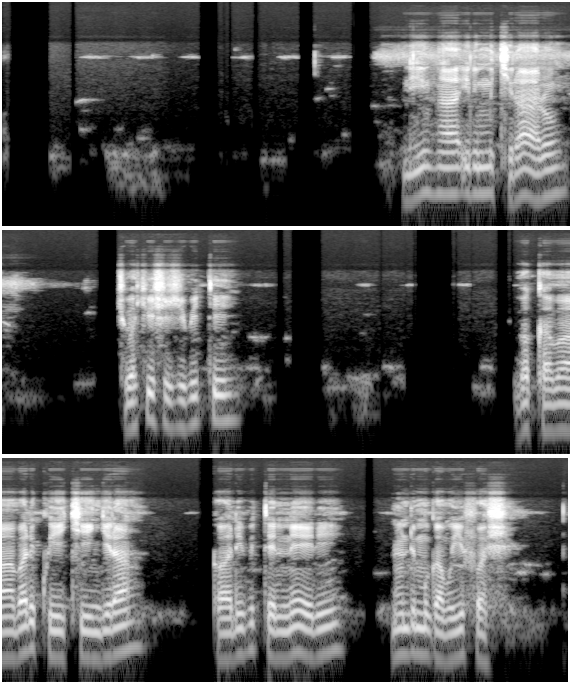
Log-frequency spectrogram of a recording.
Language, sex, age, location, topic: Kinyarwanda, male, 50+, Musanze, agriculture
